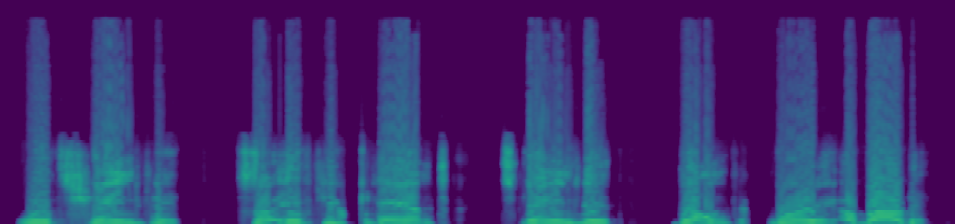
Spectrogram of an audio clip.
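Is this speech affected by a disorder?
Yes: hydrocephalus with shunt failure.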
